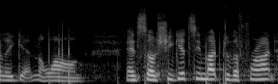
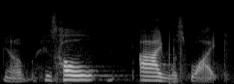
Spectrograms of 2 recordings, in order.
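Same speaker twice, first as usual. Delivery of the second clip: normal talking voice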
